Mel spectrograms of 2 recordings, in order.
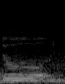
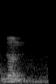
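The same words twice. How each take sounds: First: The vowel is said long. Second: The vowel is said short. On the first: It means snow. "이렇게 발음하거든" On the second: It means the eye. "요게 신체는 다 짧아"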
